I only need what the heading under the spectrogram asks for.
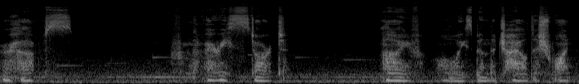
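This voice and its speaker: A solemn young warrior woman in a video game. She speaks slowly and reflectively, often sinking into a breathy hush, with a wry edge. Loud music plays behind her. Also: fairly low pitch, flat delivery, whispered. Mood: somber, reflective.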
